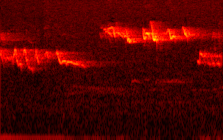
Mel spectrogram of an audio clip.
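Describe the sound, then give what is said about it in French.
A European robin sings a short, high, thin warbling phrase of rising and falling notes, fairly clear against a faint low background hum, with no one talking. “Là, par exemple, vous avez la jolie strophe d'un rouge-gorge qui chante.”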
